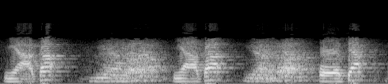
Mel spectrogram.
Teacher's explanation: 如果放在第二音节的话，变高平声的同时变成不送气 ，等于变成了第一行的发音。咱们看啊，nha嘎，我家。然后这里头有一个特殊情况，就是爬呢，如果跟写不就在一块儿，就读成不，就按照那规则。如果是单独的，没有任何元音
